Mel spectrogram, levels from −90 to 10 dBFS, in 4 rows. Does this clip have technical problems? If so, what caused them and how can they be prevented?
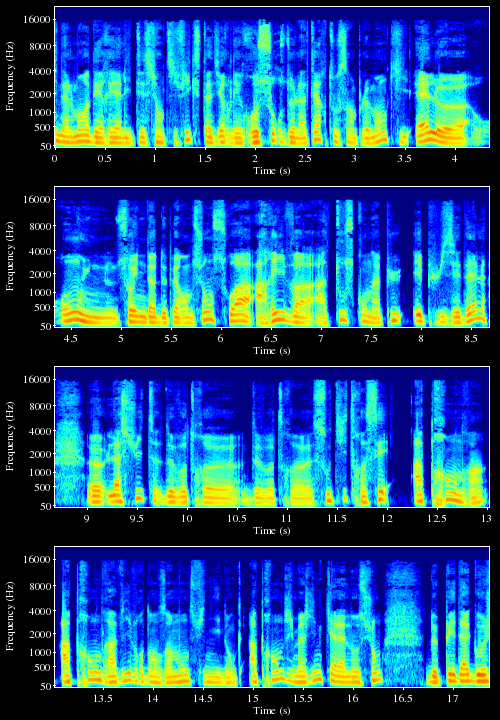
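No, nothing in this speech recording stood out as a technical problem on listening, so there is no cause to trace or prevent.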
